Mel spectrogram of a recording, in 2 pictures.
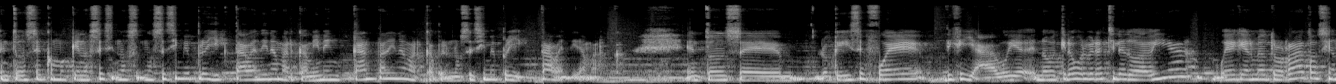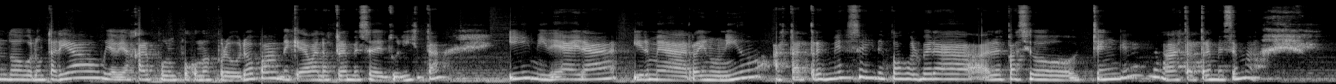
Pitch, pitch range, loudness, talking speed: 235 Hz, 210-270 Hz, -16 LUFS, 200 wpm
